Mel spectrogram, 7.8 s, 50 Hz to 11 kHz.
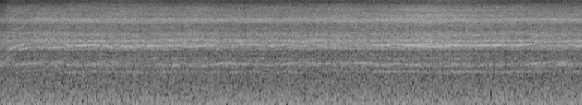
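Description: Small electric U13A remote-control helicopter spinning up at the start, then running with a steady high-pitched whine of motors and rotors that rises and dips slightly in pitch as the throttle is worked.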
